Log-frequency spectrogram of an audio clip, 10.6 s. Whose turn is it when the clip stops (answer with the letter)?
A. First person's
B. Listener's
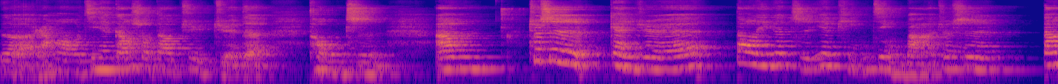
A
